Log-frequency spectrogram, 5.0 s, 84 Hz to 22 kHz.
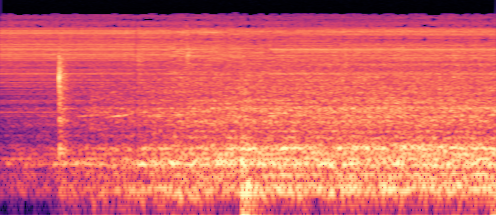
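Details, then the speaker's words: Mr. Heater forced-air propane heater just plugged in: the fan runs for 20 seconds before the propane is opened to purge any fuel from the connection; even, steady whir with a low hum and no rattles or scraping; normal fan run. "once we plug it in the fan turns on and the fan turns on we leave it for 20 seconds just so if there's any fuel in the connection it blows that out first"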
